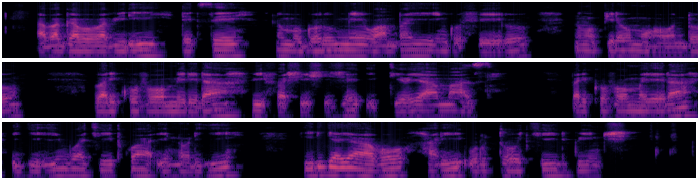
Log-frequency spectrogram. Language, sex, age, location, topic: Kinyarwanda, male, 25-35, Nyagatare, agriculture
